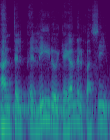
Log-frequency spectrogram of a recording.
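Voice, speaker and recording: Audible room echo colors a man's medium-pitched voice. He speaks at a moderate pace with ordinary pitch variation. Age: 70s. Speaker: lawyer and university lecturer. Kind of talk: political interview. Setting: studio.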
